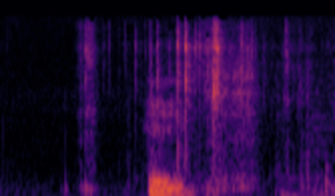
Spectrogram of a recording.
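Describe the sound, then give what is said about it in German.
Crinkling of a chocolate wrapper as someone eats chocolate: a few short, crisp rustles and crunches, with a brief vocal sound in between. “Ich mach die Wälder gerade nicht kaputt, du machst gerade die Wälder kaputt. Ich esse hier nur meine Schokolade.”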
